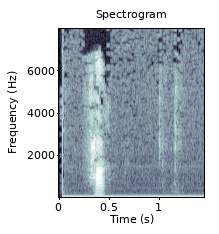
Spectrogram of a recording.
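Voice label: "hak8", Teochew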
